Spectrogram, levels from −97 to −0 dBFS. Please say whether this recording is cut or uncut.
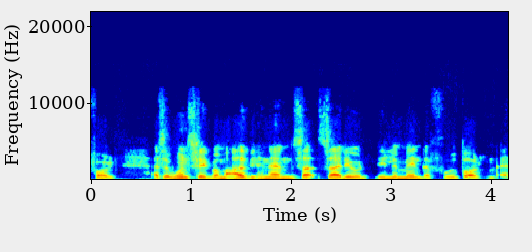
cut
